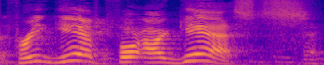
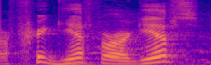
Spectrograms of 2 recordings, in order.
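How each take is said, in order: First: "guests" drawn out and carefully articulated; slow, deliberate words, landing clearly on "guests"; careful self-correction. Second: Said in the usual way. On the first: Real, not acted. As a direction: say it at half pace to get "guests" right. Corrects slip slowly and deliberately.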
